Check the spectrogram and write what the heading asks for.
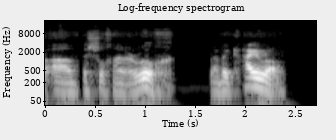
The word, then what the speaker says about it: Caro: So people like the Arizal, Rabbi Luria, people like the author of the Shulchan Aruch, Rabbi Cairo, right? It's spelled Karo or Caro.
